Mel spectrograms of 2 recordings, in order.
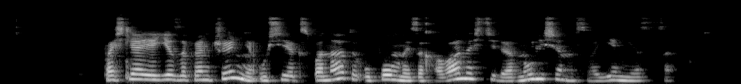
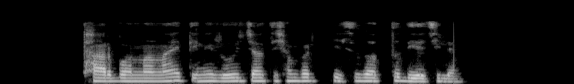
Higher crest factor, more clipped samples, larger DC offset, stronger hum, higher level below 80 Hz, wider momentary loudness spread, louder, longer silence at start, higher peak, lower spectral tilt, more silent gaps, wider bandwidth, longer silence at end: about the same, 16 dB vs 18 dB; neither; neither; neither; second, -72 dBFS vs -58 dBFS; about the same, 10 LU vs 8 LU; about the same, -18 LUFS vs -20 LUFS; first, 1.05 s vs 0.85 s; about the same, -2 dBFS vs -4 dBFS; about the same, -5.5 dB/octave vs -6.5 dB/octave; second, none vs 3.25-3.30 s, 3.86-3.90 s; first, 9.6 kHz vs 8 kHz; second, 0.7 s vs 1.15 s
